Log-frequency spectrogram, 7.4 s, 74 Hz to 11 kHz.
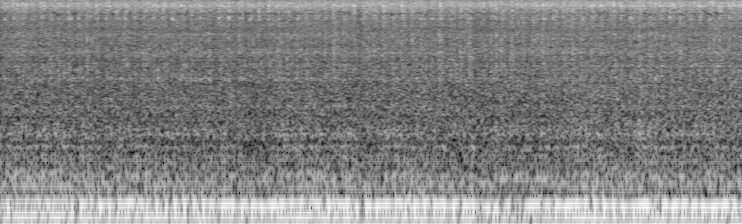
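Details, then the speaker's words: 1979 Ford F150 V8 with a freshly rebuilt, previously overflowing carburetor, at idle: uneven, loping rough idle like a cylinder intermittently dropping out; owner suspects coils not fully seated, not confirmed. "it's also weird it seems like I'm having a like ignition issue like a misfire I don't know if maybe one of these coils or couple of these coils aren't plugged fully on but I'll uh address one thing at a time go ahead"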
